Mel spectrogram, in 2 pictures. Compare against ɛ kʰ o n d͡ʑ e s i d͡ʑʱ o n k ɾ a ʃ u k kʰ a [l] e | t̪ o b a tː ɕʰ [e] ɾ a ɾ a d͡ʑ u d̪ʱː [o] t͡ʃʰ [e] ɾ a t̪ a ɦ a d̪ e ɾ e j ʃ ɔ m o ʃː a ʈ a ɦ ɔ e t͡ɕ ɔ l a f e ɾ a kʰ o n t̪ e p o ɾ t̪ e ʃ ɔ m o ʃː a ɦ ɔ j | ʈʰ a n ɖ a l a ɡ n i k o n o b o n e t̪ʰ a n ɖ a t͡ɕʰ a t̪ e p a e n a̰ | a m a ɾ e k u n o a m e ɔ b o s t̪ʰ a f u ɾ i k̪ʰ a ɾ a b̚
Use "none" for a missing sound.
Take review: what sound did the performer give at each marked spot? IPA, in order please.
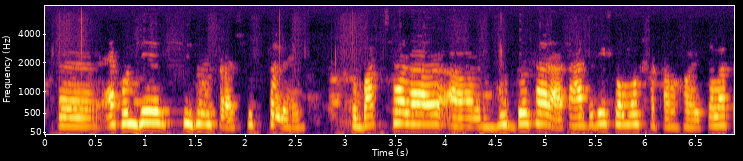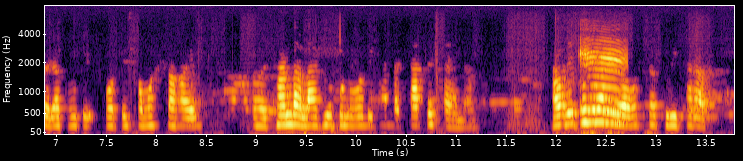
l, a, o, a

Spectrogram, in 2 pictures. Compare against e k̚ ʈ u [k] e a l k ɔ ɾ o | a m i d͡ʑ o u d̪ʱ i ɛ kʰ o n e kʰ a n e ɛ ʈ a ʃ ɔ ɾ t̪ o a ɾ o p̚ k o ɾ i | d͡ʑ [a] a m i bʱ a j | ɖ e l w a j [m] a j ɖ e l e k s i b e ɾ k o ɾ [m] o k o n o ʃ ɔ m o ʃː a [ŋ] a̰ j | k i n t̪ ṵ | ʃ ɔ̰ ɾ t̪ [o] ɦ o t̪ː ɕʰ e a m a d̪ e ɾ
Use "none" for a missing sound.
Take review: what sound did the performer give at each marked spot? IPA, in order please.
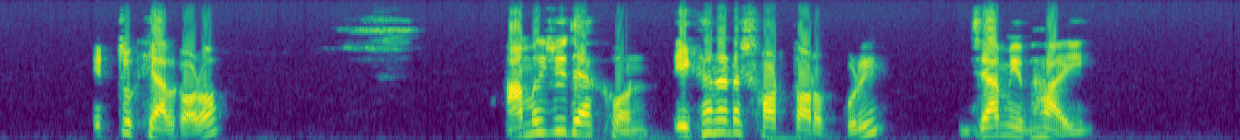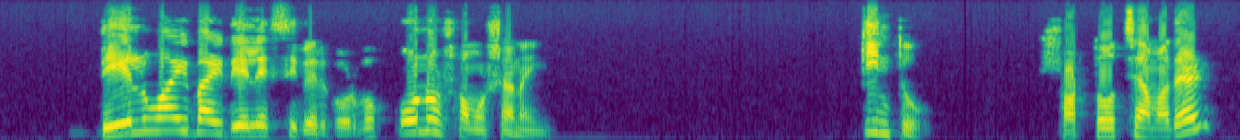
kʰ, e, b, b, n, o

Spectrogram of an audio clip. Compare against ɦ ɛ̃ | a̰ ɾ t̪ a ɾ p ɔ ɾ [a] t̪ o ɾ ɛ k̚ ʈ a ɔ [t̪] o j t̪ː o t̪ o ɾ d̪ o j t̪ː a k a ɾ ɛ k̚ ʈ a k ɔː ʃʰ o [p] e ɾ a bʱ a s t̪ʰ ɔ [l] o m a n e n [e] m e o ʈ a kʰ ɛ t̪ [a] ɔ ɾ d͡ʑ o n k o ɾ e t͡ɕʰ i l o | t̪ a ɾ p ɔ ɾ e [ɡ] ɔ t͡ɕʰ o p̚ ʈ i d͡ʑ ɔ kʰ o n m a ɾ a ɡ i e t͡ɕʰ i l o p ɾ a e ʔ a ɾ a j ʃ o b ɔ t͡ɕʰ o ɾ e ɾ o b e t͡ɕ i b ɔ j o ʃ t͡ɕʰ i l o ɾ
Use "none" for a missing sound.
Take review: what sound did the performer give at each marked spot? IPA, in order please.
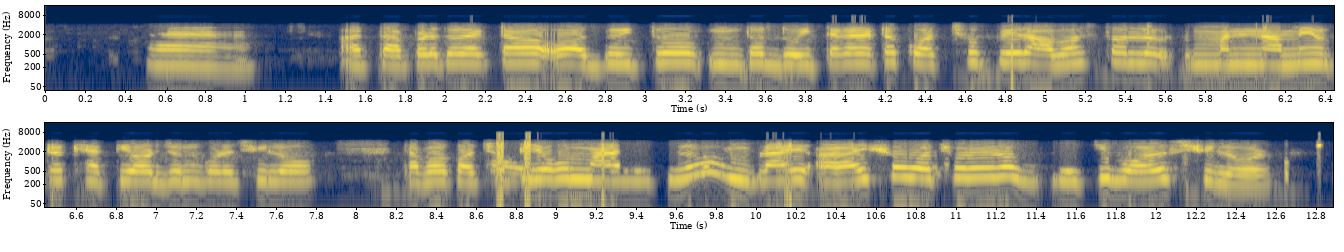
e, d̪, p, l, a, i, k

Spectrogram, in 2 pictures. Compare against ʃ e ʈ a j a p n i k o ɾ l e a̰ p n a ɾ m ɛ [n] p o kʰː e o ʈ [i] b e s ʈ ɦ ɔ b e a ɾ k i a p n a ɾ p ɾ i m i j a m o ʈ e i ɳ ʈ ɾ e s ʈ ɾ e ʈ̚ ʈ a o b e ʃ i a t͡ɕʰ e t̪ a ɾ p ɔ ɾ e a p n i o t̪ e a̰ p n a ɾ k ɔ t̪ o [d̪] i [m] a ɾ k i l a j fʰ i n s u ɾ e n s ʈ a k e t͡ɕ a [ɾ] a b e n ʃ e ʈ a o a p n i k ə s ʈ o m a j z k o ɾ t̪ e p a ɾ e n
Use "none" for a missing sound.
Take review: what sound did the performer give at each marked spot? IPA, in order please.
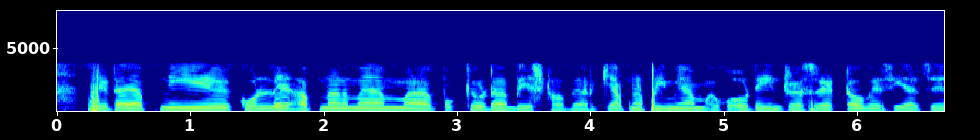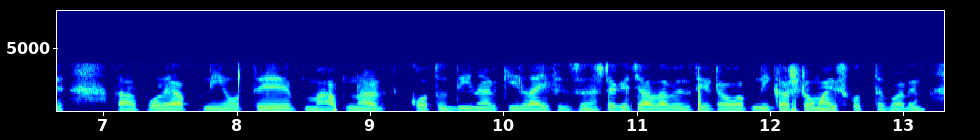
m, a, d̪, n, l

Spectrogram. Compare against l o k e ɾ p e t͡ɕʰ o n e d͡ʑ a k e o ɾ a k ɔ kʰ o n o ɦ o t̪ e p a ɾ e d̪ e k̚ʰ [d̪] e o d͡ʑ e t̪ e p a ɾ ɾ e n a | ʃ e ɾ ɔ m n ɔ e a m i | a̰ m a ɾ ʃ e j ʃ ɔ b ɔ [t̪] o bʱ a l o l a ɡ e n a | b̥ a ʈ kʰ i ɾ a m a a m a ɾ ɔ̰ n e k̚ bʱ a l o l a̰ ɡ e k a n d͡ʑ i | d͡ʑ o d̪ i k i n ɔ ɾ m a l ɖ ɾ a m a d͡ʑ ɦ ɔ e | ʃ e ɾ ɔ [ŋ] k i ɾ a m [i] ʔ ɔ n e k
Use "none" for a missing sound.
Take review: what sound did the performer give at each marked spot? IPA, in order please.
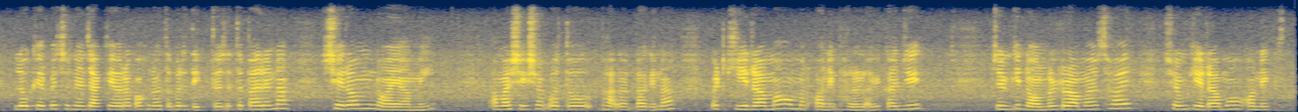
t̪, t̪, m, a

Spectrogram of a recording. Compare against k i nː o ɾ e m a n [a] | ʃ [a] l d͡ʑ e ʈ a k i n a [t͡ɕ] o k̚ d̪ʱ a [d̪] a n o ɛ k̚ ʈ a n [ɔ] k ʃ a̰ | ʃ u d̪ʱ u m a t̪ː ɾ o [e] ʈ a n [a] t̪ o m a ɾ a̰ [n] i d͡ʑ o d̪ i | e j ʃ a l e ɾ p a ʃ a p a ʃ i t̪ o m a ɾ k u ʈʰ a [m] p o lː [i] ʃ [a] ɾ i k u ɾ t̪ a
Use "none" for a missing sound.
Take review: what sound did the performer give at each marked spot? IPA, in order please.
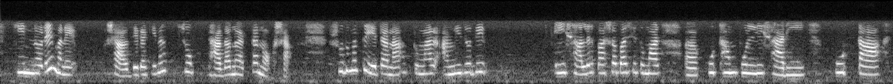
e, a, t͡ɕ, d̪, ɔ, e, a, m, m, i, a

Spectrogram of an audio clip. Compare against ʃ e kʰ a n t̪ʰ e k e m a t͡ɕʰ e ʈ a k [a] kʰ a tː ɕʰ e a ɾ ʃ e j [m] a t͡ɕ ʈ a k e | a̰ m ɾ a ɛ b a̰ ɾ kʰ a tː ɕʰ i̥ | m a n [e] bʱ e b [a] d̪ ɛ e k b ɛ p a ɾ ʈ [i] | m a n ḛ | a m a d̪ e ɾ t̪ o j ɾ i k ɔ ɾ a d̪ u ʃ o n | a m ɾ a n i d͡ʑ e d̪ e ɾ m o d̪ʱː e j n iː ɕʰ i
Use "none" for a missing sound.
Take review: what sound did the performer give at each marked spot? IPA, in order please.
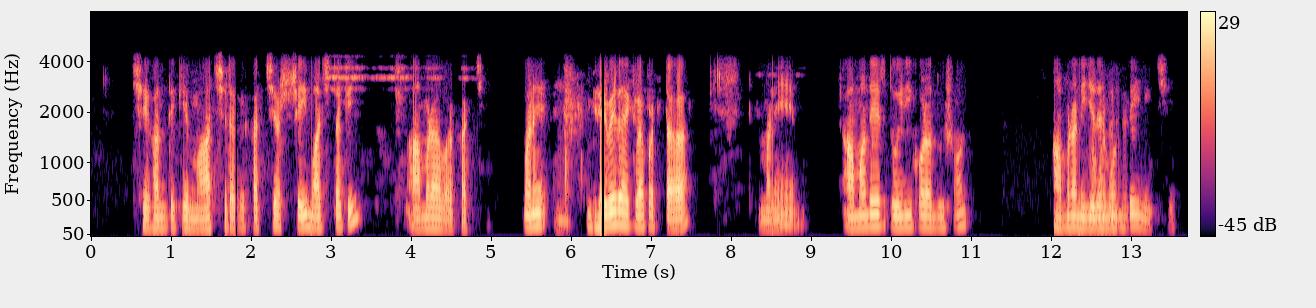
e, m, e, e, a

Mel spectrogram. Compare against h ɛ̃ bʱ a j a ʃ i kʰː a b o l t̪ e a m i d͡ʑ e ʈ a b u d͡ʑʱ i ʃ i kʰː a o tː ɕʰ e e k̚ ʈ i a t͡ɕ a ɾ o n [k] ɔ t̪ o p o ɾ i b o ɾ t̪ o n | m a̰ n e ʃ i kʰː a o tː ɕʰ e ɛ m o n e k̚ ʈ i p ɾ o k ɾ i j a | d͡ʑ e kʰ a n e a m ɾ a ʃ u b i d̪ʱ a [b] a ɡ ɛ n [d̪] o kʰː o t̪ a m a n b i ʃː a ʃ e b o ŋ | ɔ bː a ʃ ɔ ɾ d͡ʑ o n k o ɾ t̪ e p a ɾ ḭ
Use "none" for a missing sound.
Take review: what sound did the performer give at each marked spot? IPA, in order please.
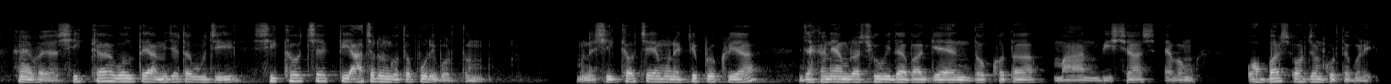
ɡ, b, d̪

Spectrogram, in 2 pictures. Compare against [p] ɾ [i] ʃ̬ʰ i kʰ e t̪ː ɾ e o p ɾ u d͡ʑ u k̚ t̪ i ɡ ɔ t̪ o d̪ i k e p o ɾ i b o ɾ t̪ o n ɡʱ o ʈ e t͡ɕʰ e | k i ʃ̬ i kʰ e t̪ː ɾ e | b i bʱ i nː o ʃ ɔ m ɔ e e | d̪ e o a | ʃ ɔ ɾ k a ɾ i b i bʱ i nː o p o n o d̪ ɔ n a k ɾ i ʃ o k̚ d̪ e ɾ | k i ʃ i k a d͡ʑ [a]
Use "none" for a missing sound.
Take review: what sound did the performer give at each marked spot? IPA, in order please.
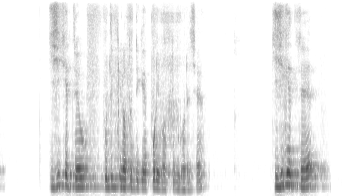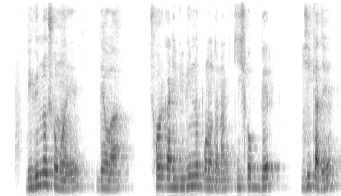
k, i, e

